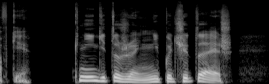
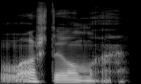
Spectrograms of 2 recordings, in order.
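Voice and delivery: soft, pensive musing, half to herself; 3 semitones lower, 5 dB quieter than usual. Narrator reads the hostess adding a remark while looking at one guest, thoughtful. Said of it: "прибавила задумчиво".

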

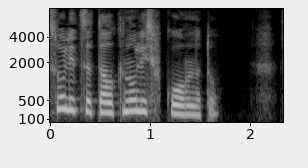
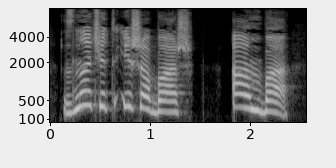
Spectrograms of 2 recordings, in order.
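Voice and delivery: slow, drawn-out, calling voice; 2 semitones higher than usual. The men on the benches call out as the meeting nears its end, shouting. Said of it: "закричали со скамей".

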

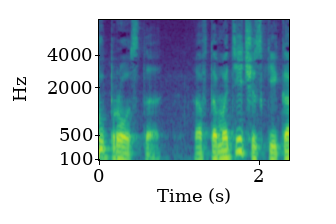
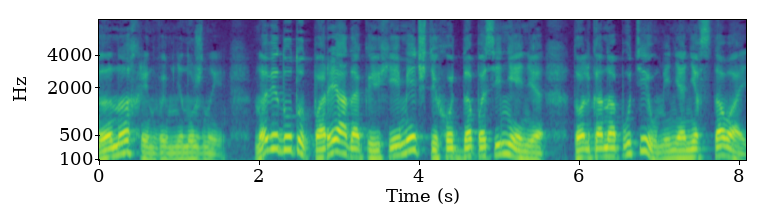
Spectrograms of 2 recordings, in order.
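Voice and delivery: ordinary delivery

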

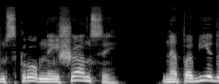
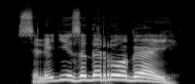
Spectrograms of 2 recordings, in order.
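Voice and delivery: half-shouted, mild yell; 4 semitones higher than usual. A man in a lurching van yells at the driver, yelling. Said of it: "заорал он на Гилкриста".

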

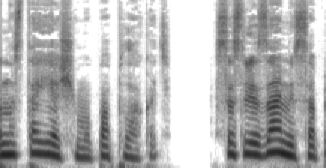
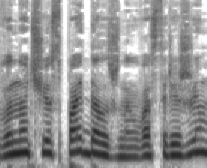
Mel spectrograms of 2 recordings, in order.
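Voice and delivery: ordinary delivery

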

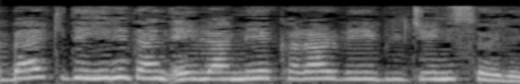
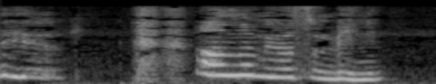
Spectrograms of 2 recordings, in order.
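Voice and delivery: tearful, speaking through tears; 3 semitones higher, 5 dB quieter than usual. In a drama, answering someone who asks why they are crying, crying. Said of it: "Neden ağlıyorsun".

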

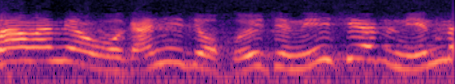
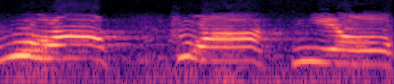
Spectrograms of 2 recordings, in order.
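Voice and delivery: Henan accent, pitched up; 5 semitones higher than usual. Showing how each region talks, answering at the door: Henan accent. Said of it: "河南人说话".

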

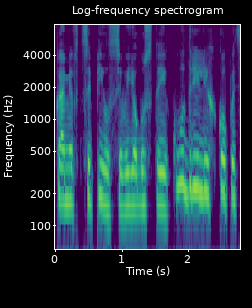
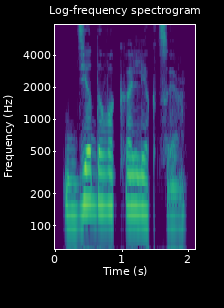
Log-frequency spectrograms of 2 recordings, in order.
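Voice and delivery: dropped lower still, barely audible, hushed; 4 semitones lower, 7 dB quieter than usual. The nephew repeats his demand to his aunt, even quieter. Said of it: "повторил он еще тише".

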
